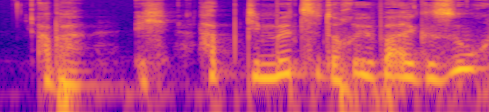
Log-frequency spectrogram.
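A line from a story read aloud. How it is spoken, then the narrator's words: Stammering. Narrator (German): stammelte er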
